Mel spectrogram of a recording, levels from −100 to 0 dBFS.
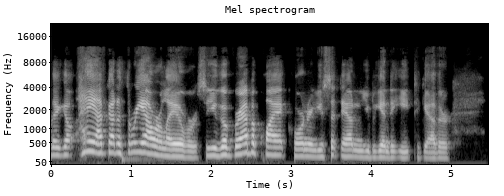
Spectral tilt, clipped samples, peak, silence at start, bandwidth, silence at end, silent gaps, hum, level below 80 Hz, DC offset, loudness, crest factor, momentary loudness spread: -4.5 dB/octave; under 0.1%; -6 dBFS; 0 s; 12.5 kHz; 0.5 s; none; none; -68 dBFS; under 0.1%; -24 LUFS; 18 dB; 10 LU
